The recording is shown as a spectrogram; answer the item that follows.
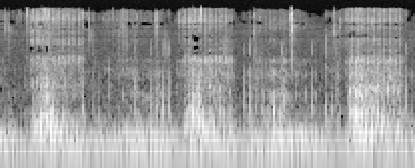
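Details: Mother British Shorthair cat purring as she nurses and hugs her tiny newborn kittens, eyes still closed; deep rhythmic purr swelling in breathy pulses about every one and a half seconds, no music.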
